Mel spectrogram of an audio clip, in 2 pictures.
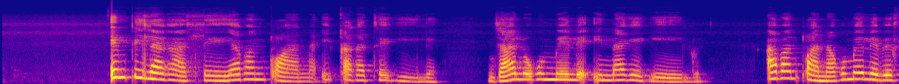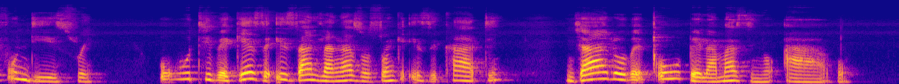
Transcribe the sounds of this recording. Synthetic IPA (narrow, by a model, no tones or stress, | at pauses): impʼilaɣaɬɛjaβantʼwanaʔiǃaɣatʰeɣilɛ | nd͡ʒʱalɔɣumɛlɛ̰ʔinaɣɛɣɛːlwɛ | aβantʼwanaɣumɛlɛβefṵndʱiswɛ | uɣutʰiβɛɡ̥ʱɛzɛʔizand͡ɮʱaŋazɔzɔŋkʼɛʔizikʰatʰi | nd͡ʒʱalɔβḛǃub̥ʱɛlamaziɲɔaːβɔ̰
